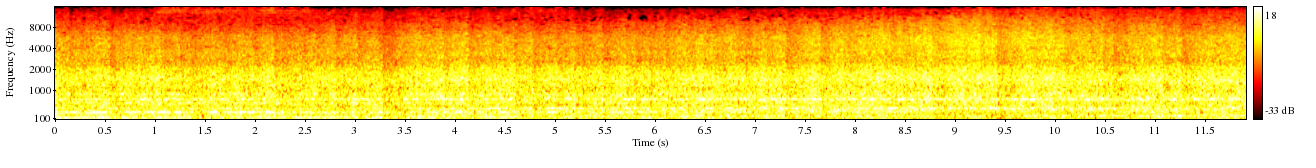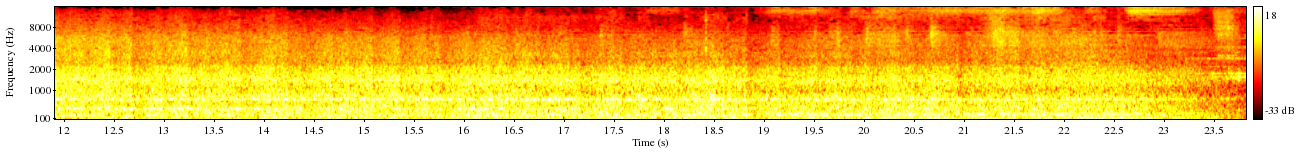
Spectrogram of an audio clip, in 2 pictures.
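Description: Amtrak electric passenger trains moving along the station tracks: a steady, loud rolling rumble with a constant hum.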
